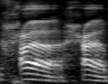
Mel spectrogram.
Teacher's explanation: Ha ni dia nipis. Dan dia pedas. Dia duduk di tengah kerongkong. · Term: ha pedas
